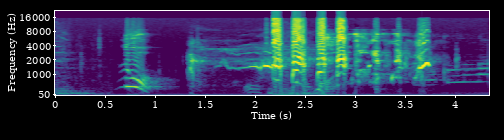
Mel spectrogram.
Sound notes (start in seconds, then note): 1.3 laughing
